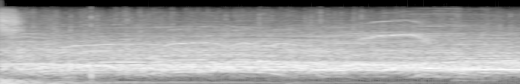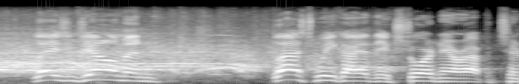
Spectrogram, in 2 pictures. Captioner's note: cheers and applause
